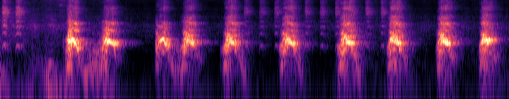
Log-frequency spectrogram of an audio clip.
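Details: Shih Tzu dog giving sharp barks, mostly in doubled pairs, repeated steadily about twice a second with brief silent gaps.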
